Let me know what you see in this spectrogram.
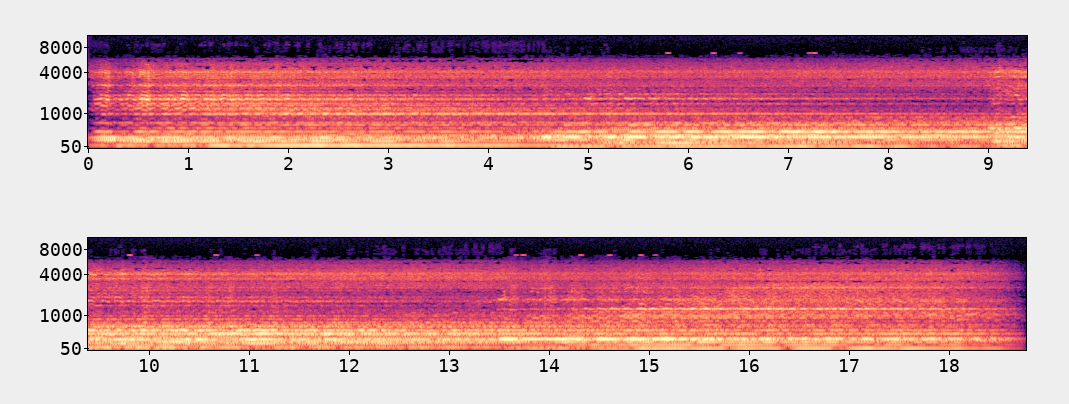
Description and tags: Playing with guitar rig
